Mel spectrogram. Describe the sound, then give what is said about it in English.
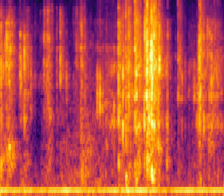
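A hand grabs shrimp-flavored chips from a crinkly bag, making a quiet run of plastic crinkling and rustling bursts over a faint, steady hum. “Give you some ASMR here. Grab myself a chip as well.”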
